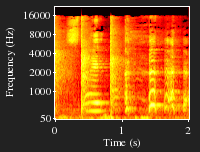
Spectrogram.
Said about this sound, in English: And that's me clapping. Let me give you the black girl clap.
